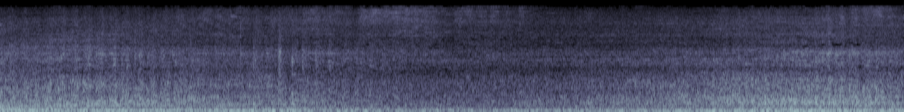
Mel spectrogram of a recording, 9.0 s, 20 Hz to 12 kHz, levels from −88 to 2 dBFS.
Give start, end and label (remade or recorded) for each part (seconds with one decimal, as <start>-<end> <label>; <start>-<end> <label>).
0.0-1.8 recorded; 1.8-3.0 remade; 3.0-9.0 recorded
